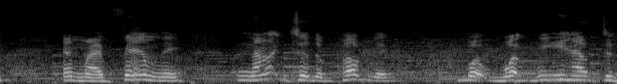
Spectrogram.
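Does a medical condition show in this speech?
Yes: ALS; slurred speech early sign.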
